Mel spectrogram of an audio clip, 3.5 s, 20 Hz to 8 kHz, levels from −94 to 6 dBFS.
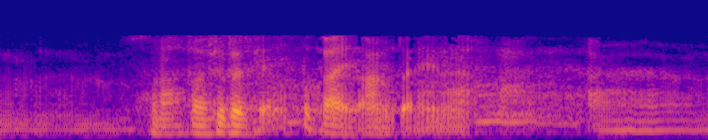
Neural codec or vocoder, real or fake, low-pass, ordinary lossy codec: autoencoder, 22.05 kHz, a latent of 192 numbers a frame, VITS, trained on one speaker; fake; 7.2 kHz; AAC, 16 kbps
